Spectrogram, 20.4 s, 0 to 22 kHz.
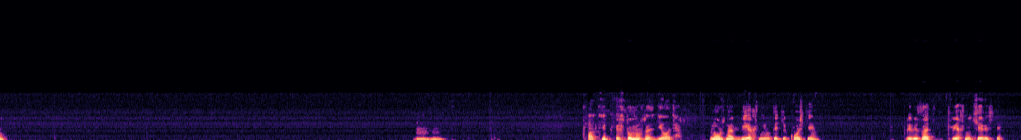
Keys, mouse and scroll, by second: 9.6 shift+middle click, 13.2 middle click, 15.1 click, 16.5 shift+click, 17.5 shift+click, 18.8 shift+click.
